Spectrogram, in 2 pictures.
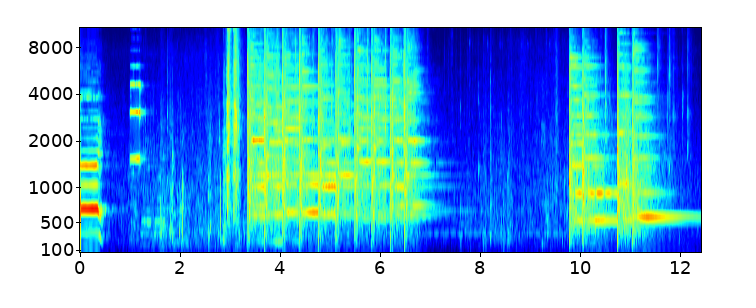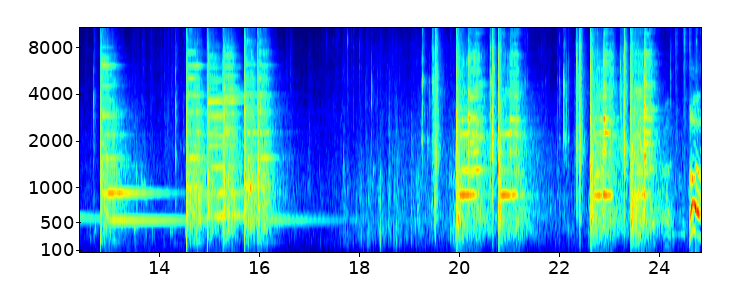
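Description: Gunshots in fast strings, each hit answered by the ringing clang of steel plate targets that hangs on after the shots. There are three bursts with pauses between: revolver fire in the middle and long-gun shots on knockdown steel near the end.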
